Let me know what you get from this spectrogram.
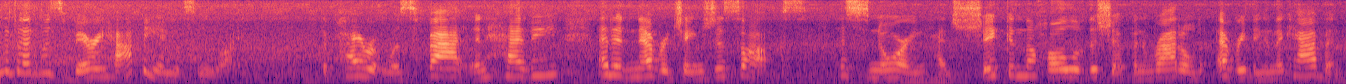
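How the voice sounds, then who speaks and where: A woman around forty reading a picture book aloud in a measured, expressive storytelling way. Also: a little high. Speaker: library storytime reader. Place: outdoors on a garden bench. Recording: outdoor background noise with insects.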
